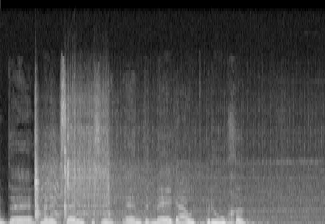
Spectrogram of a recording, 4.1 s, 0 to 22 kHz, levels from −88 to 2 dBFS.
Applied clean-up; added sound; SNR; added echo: none; Idling / Engine starting / Car; 8 dB; none.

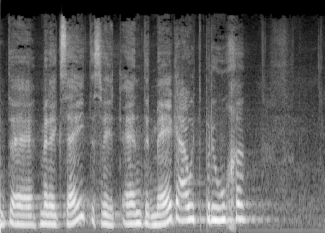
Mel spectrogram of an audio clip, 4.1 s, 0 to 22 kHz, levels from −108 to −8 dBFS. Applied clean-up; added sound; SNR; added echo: none; none; none; none.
